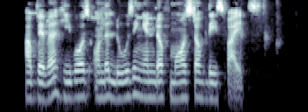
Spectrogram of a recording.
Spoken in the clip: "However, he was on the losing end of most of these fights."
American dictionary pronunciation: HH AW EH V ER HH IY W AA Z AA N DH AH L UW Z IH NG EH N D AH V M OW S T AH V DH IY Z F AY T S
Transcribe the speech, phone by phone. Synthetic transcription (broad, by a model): HH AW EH V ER HH IY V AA Z AA N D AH L UW Z IH NG EH N D AH V M OW S T AH V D IY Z F AY T S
